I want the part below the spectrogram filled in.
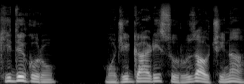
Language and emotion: Goan Konkani, sad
